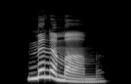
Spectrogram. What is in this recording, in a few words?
"MINIMUM", english; 3000 words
